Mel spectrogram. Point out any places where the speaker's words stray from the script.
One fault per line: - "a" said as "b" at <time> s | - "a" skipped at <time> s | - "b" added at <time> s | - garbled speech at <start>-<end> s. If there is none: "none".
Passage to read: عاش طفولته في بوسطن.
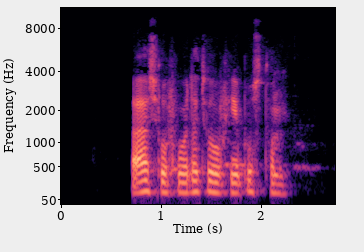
none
